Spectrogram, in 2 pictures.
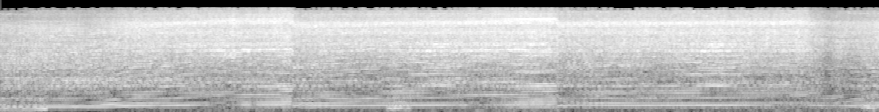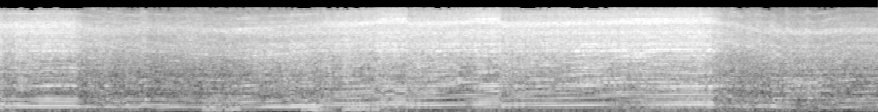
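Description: A racing car engine screams at high revs, climbing in pitch and dropping sharply with each gear change.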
